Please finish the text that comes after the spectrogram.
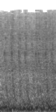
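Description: Heavy gun blasting in the shooter game Doom Eternal during a fight against a Revenant, a dense, loud burst of rapid fire with booming low end, packed tightly into a fraction of a second.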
